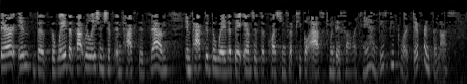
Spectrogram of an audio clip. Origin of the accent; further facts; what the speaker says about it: United States; I didn't think I was that Cuban because, you know, I was born in America, I grew up in America, and then I went to college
